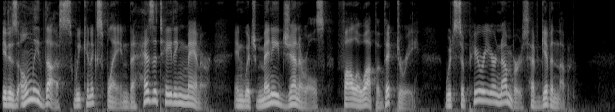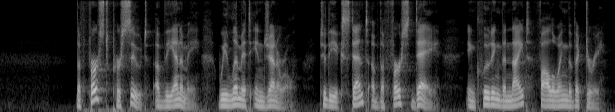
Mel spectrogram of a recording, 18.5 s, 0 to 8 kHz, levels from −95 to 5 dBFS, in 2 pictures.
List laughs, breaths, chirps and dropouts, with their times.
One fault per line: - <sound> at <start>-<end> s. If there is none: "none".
none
